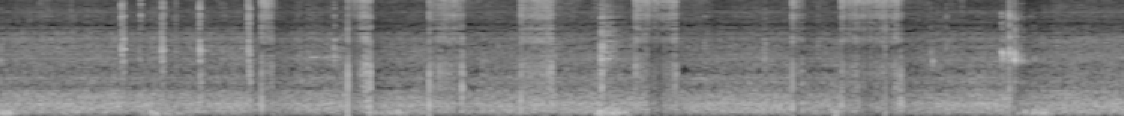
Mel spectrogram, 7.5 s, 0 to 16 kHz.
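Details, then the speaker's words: Redbo 200 A inverter welder after repair, test welding on mains power starting at 50 A, then around 140 A: crackling, sizzling arc in irregular bursts, starting smoothly and holding stable without cutting out. "Kita nyalakan, mulai dengan 50 ampere terlebih dahulu. Amp mulai dengan lancar, kawan-kawan."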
